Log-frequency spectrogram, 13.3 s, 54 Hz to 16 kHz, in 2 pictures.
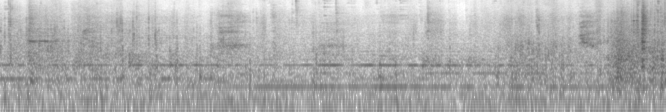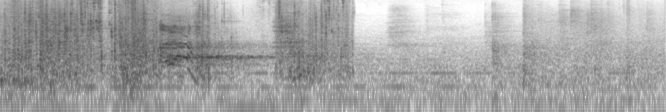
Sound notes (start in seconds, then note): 0.2 dramatic music continues; 2.2 Abbey groaning; 2.2 metal clanking; 8.2 Abbey groaning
